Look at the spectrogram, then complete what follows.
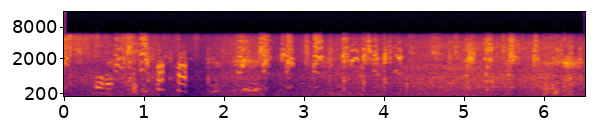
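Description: A flock of mallards quacking in many short, overlapping calls as they crowd in to be fed.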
